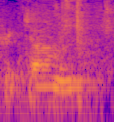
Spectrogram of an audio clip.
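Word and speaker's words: Κρίτων: I put up the actual Greek, so pronunciation, Kriton, actually the Greek would have been something like Kriton, the long O.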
